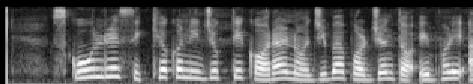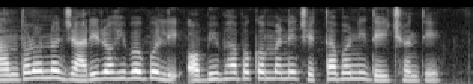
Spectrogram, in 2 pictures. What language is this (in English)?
Odia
